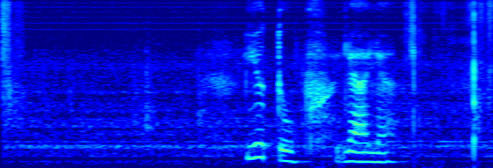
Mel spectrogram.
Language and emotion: Russian, neutral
